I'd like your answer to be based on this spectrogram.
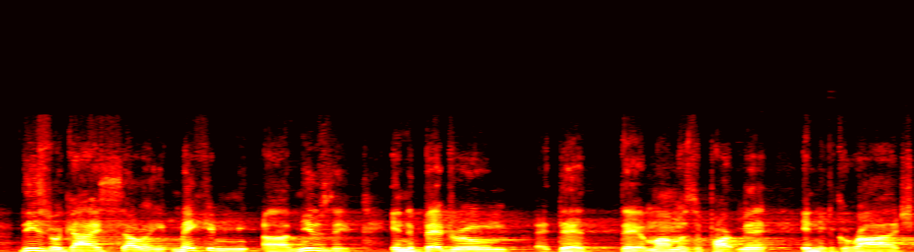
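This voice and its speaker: This man talks at a fairly slow pace with a fairly high pitch and ordinary pitch variation, over noticeable background noise. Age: 70s. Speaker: film producer. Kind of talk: panel discussion.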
